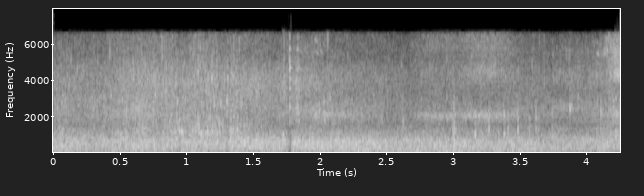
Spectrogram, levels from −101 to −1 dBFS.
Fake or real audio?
real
